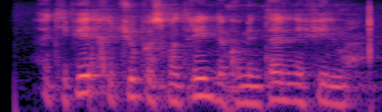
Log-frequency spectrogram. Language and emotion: Russian, neutral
